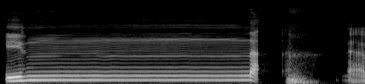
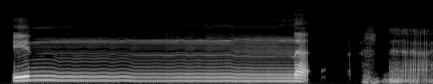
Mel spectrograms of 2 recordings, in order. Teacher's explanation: melantunkan lafal pada huruf yang bertasydid yaitu Nun bertasydid mim bertasydid dan dibunyikan dengan dengung yang keluar dari dalam hidung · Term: ghunnah musyaddadah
